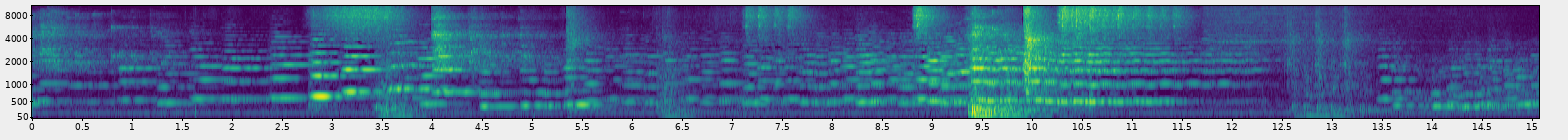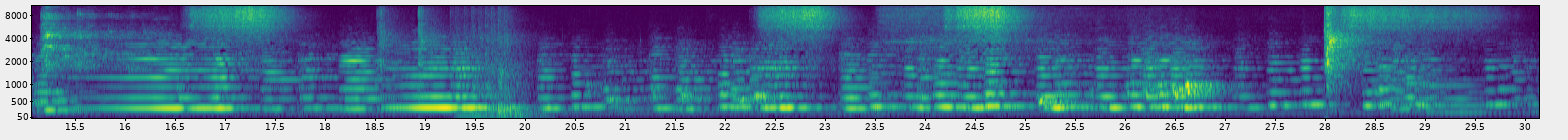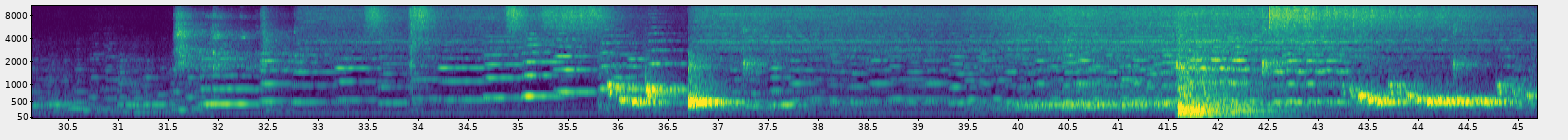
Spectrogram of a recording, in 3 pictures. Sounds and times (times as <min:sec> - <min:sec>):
Percussion: 0:07.0 - 0:07.8, 0:08.8 - 0:11.6, 0:34.9 - 0:45.1.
